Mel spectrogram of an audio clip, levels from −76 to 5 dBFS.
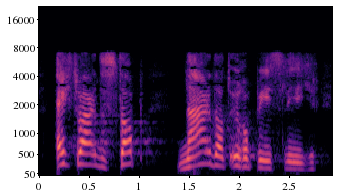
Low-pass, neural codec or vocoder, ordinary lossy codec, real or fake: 7.2 kHz; none; none; real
